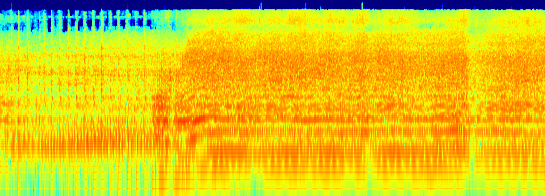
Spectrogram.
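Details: Weed eater that bogged down, after the fix: after a brief sputter it catches and settles into a clean, even buzz with steady pitch and no bogging; normal running.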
